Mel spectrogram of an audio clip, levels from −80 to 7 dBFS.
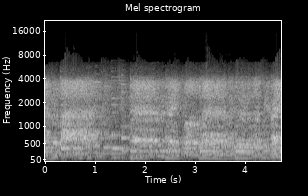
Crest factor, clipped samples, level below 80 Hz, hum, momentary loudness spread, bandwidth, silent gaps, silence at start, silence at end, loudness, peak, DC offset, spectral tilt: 14 dB; under 0.1%; -50 dBFS; none; 6 LU; 9.6 kHz; none; 0 s; 0 s; -12 LUFS; 0 dBFS; under 0.1%; -4 dB/octave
